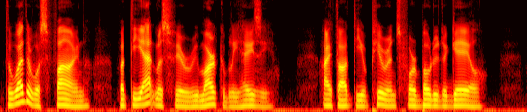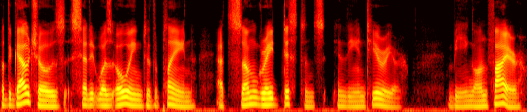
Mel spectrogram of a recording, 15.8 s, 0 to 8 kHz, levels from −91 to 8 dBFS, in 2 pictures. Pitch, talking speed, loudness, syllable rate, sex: 115 Hz, 135 wpm, -20 LUFS, 4.4 syllables/s, male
